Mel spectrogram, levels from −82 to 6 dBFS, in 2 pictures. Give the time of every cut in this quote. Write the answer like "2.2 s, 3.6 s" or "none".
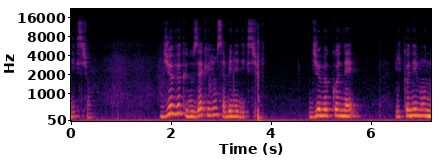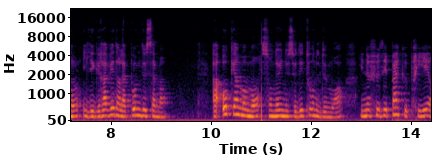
12.9 s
